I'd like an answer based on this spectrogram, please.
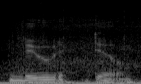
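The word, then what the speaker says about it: NuDoom: bed for mods and N Doom pronounced by the way nude Doom it it's published by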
